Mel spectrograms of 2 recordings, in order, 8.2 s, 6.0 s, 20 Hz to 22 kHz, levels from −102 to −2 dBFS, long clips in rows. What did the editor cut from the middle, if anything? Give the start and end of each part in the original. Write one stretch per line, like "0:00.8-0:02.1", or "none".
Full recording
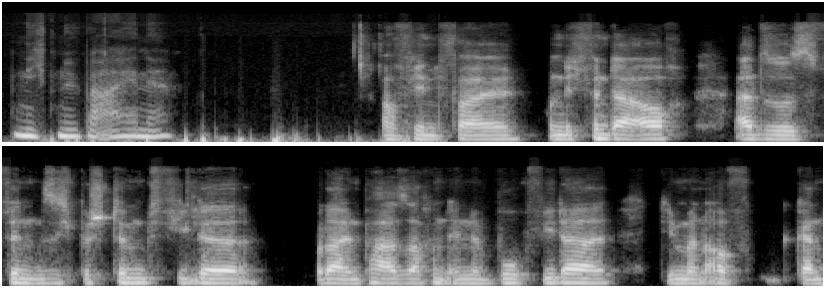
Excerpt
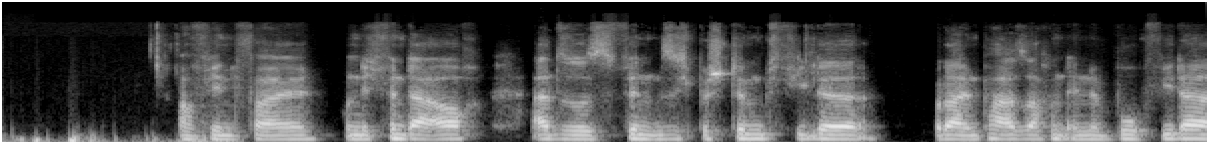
none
